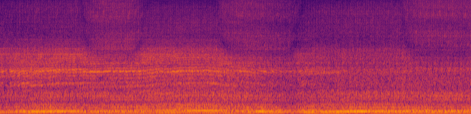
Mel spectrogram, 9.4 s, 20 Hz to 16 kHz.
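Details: 1980 Rover 3500 SD1, Buick-designed aluminum V8 just fully rebuilt, first run up to about 2000 rpm: deep even rumble at steady speed, no knocks or misses, much louder than before; normal running.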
